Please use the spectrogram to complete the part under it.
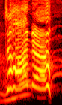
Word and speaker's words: Dano: I've been mispronouncing it the whole time, but Paul Dano collects teeth. – Nuh-uh. – Yes. Wait. – No. – Wow. It's Dono? – It's Dono.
